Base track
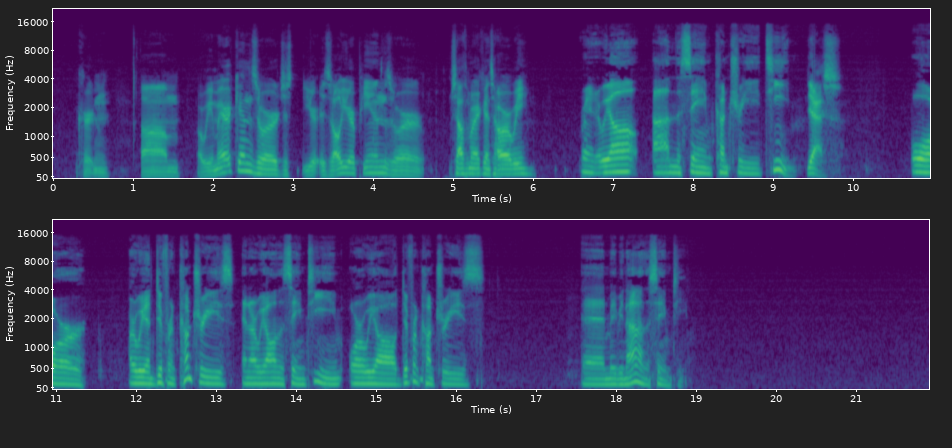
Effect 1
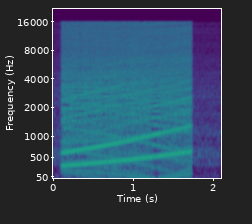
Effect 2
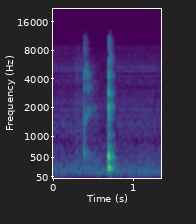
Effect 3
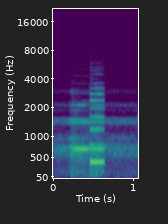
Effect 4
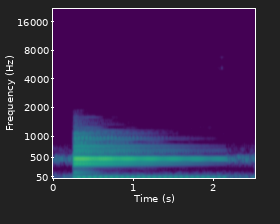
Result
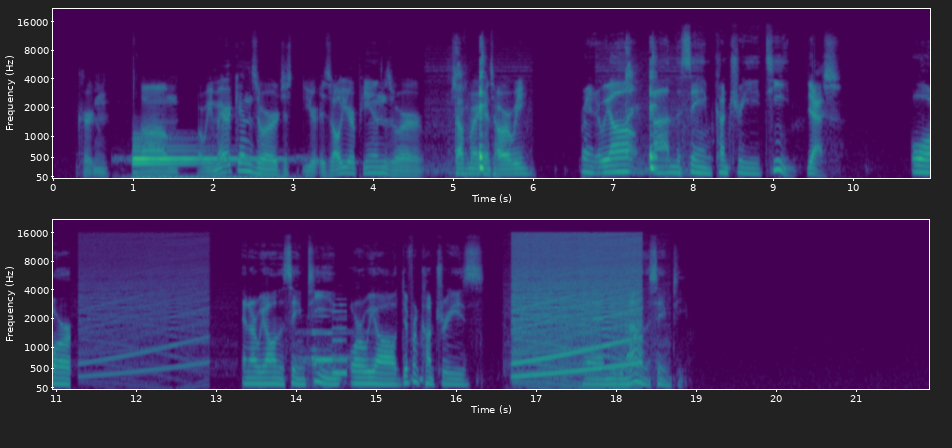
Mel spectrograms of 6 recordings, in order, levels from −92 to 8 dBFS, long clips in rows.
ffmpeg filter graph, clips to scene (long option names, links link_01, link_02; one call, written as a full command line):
ffmpeg -i bed.wav -i cue0.wav -i cue1.wav -i cue2.wav -i cue3.wav -filter_complex "[2:a]asplit=2[link_01][link_02];[1:a]asplit=2[link_03][link_04];[0:a]volume=-15.5dB[link_05];[4:a]equalizer=frequency=180:width=0.9:gain=9[link_06];[link_02]alimiter=level_in=16dB:limit=-1dB:release=50:level=0:latency=1[link_07];[link_03]acompressor=threshold=-34dB:ratio=6:attack=3.2:release=140:knee=1:detection=peak[link_08];[3:a]alimiter=level_in=0.5dB:limit=-24dB:level=0:latency=1:release=14,volume=-0.5dB[link_09];[link_05]asplit=2[link_10][link_11];[link_10]atrim=end=11.184[link_12];[link_08]atrim=end=2.1,asetpts=PTS-STARTPTS,volume=-16dB[link_13];[link_11]atrim=start=13.276[link_14];[link_06]atrim=end=2.52,asetpts=PTS-STARTPTS,volume=-8dB,afade=type=in:duration=0.004:curve=hsin,afade=type=out:start_time=2.516:duration=0.004:curve=hsin,adelay=740[link_15];[link_01]atrim=end=1.35,asetpts=PTS-STARTPTS,volume=-5dB,afade=type=in:duration=0.004:curve=hsin,afade=type=out:start_time=1.346:duration=0.004:curve=hsin,adelay=205065S[link_16];[link_07]atrim=end=1.35,asetpts=PTS-STARTPTS,volume=-16dB,afade=type=in:duration=0.004:curve=hsin,afade=type=out:start_time=1.346:duration=0.004:curve=hsin,adelay=6780[link_17];[link_09]atrim=end=1.06,asetpts=PTS-STARTPTS,volume=-12dB,afade=type=in:duration=0.004:curve=hsin,afade=type=out:start_time=1.056:duration=0.004:curve=hsin,adelay=13990[link_18];[link_04]atrim=end=2.1,asetpts=PTS-STARTPTS,volume=-7dB,afade=type=in:duration=0.004:curve=hsin,afade=type=out:start_time=2.096:duration=0.004:curve=hsin,adelay=16590[link_19];[link_12][link_13]acrossfade=duration=0.004:curve1=hsin:curve2=hsin[link_20];[link_20][link_14]acrossfade=duration=0.004:curve1=hsin:curve2=hsin[link_21];[link_21][link_15][link_16][link_17][link_18][link_19]amix=inputs=6:normalize=0" out.wav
